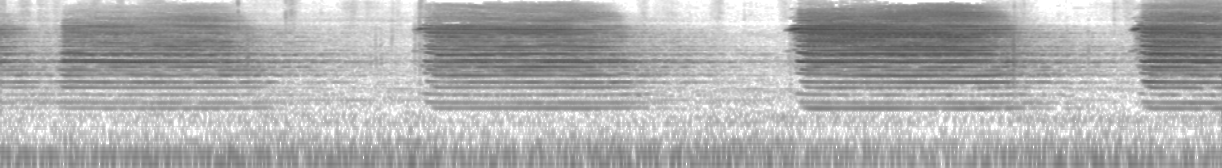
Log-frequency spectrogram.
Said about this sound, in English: So, of course, trains are ingrained to life in Memphis. I wanted to distinguish between this, which is literally a train just a few feet away from me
